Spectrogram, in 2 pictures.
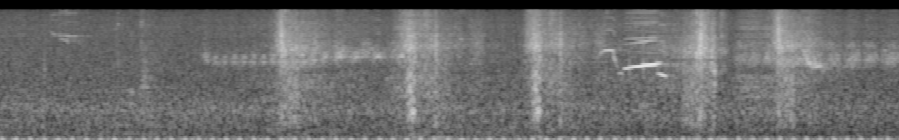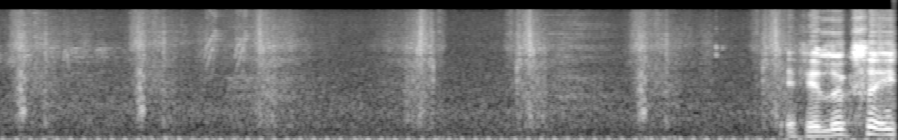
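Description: Grass rustles as a soldier crawls through it.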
